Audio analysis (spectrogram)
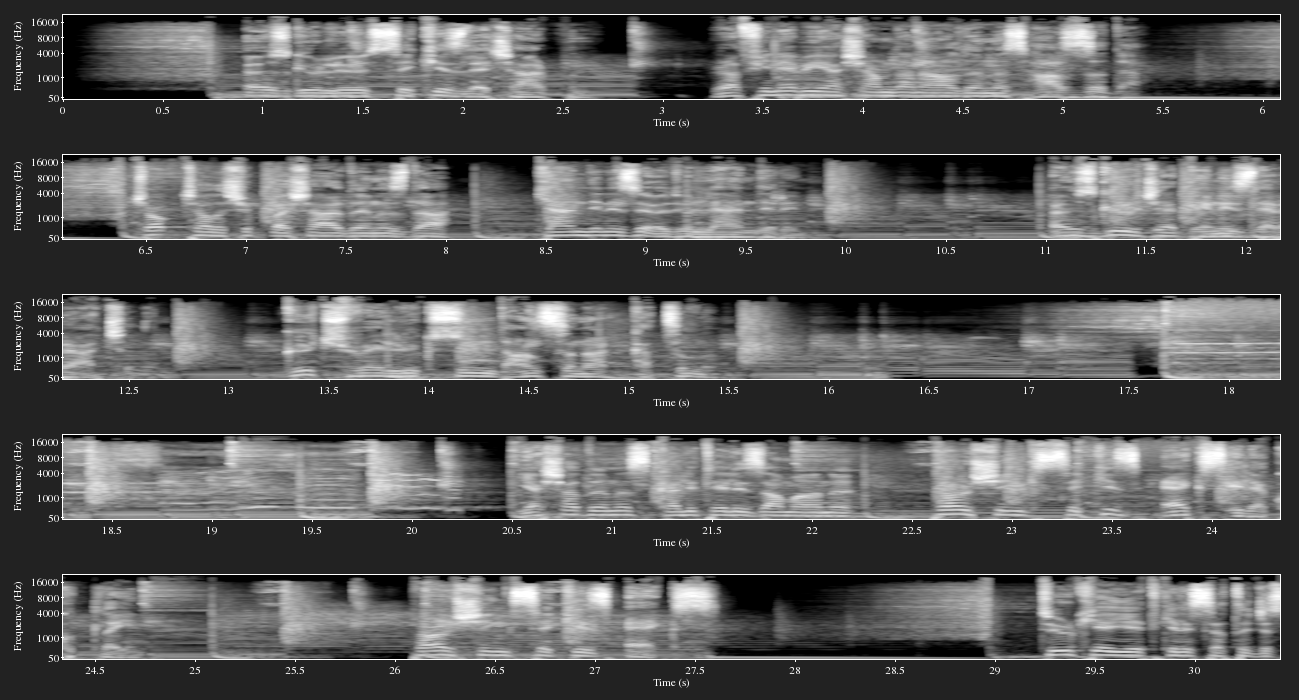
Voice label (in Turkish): reklam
